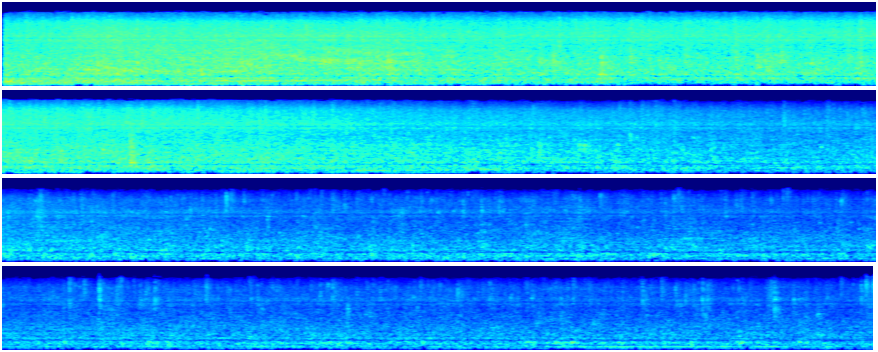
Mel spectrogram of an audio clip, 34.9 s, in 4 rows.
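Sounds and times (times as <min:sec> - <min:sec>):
water spilling off roof: 0:00.1 - 0:15.9
heavy rain on wooden roof: 0:00.1 - 0:34.9.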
